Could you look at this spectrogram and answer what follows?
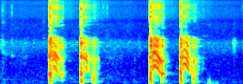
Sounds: Cough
